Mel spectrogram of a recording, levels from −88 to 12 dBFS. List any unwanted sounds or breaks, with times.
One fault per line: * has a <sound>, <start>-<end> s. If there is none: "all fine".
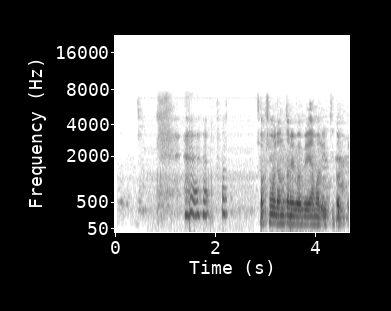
* has a laugh, 0.8-2.4 s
